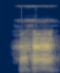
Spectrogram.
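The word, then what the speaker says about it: 母: Và âm cưng thì đọc là ha ha đúng không?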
